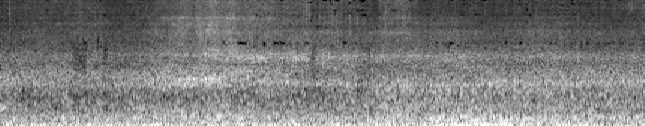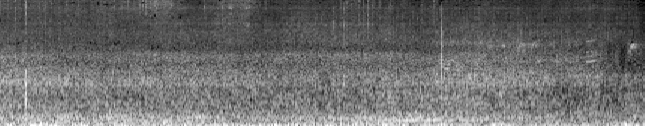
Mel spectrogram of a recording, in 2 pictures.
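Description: City street traffic: cars running along the road and through an intersection, a steady low rumble.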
